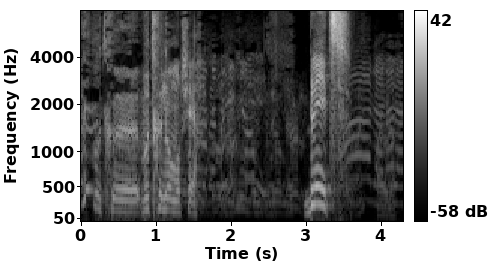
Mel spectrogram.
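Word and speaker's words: Blitzø: Blitz. On prononce pas le haut.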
